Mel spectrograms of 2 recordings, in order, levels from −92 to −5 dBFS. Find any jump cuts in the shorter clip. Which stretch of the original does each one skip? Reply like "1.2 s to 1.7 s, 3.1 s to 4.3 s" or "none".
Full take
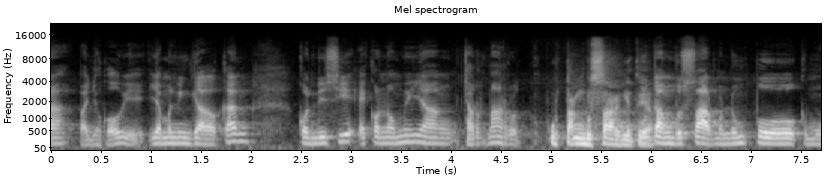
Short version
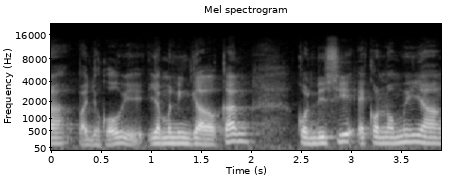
none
